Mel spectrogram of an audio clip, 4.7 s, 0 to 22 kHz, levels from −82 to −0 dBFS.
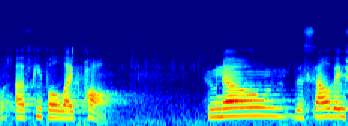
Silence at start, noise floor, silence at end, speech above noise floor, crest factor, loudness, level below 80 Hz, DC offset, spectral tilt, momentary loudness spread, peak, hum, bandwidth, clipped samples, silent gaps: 0 s; -58 dBFS; 0 s; 40 dB; 18 dB; -19 LUFS; -60 dBFS; under 0.1%; -7 dB/octave; 18 LU; -2 dBFS; none; 9.2 kHz; under 0.1%; none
